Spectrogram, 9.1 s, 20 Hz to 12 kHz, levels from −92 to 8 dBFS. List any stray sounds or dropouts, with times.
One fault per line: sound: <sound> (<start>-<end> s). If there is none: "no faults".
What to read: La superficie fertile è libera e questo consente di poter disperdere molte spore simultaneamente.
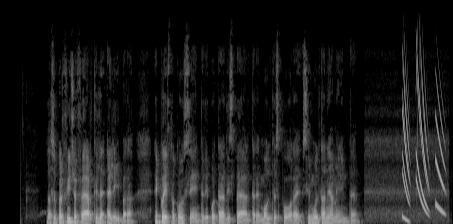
sound: chirp (8.1-8.9 s)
